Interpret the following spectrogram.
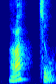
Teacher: If you see a dal, there's nothing on it, and we have a ta after it with the shadda, or any letter with the shadda right after it, we're going to skip the dal and go completely to the ta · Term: idgham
